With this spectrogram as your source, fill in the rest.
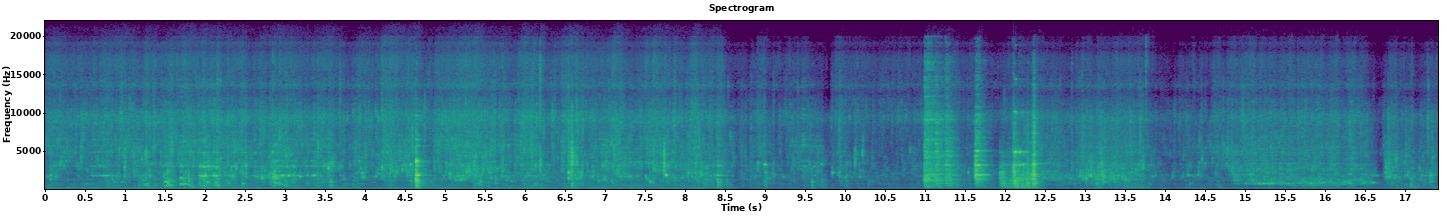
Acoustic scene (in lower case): kitchen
